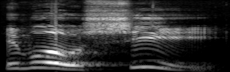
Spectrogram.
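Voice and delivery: put-on high, loud chime-in from another child; excited acted shout; eager cry. A narrator's reading. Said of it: "s'écria un autre".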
